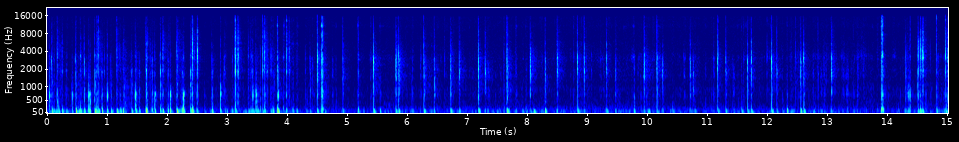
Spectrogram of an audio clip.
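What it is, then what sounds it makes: Plastic game controller. A black plastic gamepad held close to the microphone has its buttons clicked and its casing tapped with fingertips and nails. The result is a steady, irregular stream of sharp, bright plastic clicks and taps, each dying away almost instantly, with soft low thumps underneath. The tapping is densest and loudest in the first few seconds.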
